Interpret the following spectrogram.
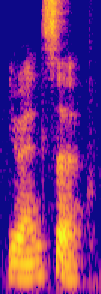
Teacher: So it's the second tone, Yuan, and third tone, Si. So down, up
